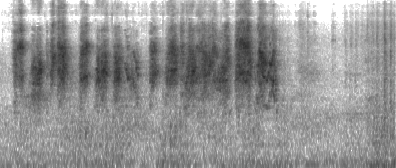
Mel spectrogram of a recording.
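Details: Budgerigar chattering: a dense run of quick, scratchy high chirps and warbles for about three seconds, then falling quiet, with a low background rumble throughout.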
